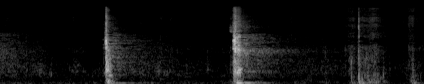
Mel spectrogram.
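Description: Felling wedge being pounded into the back cut of a large tree: two hard strikes about a second and a quarter apart, each ringing briefly, then a lighter knock near the end.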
